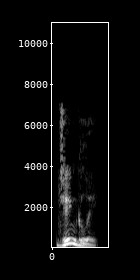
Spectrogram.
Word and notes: jingly: British English

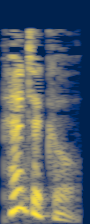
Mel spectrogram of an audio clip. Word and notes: pentacle: British English

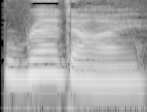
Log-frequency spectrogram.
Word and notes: red-eye: American English

